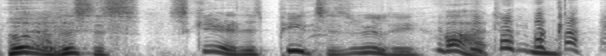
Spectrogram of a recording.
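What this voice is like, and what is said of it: Shaky scared old man voice. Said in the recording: “You sounded like a scared old man. ... the scared old man of Family Guy.”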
